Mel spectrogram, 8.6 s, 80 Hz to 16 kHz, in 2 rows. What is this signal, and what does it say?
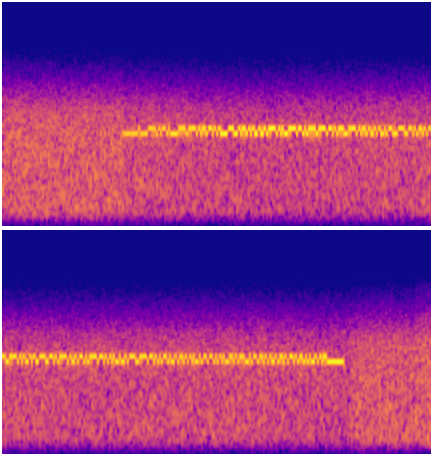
RTTY (75 baud, 170 Hz shift), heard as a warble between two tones, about 1900 Hz centre, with radio static. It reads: DER VORLIEGENDE BERICHT STELLT EINE GUTE AUSGANGSBASIS FUR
